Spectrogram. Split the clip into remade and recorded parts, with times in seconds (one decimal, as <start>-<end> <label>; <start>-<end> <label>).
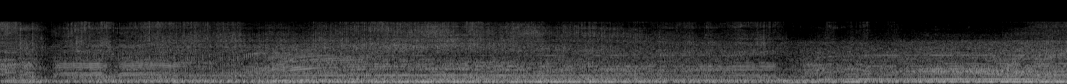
0.0-0.6 remade; 0.6-10.7 recorded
